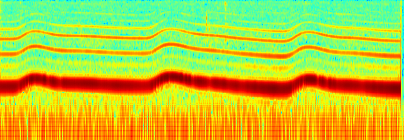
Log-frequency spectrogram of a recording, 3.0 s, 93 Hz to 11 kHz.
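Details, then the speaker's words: Toe pressure assessment with a Hideko ES100V3 Doppler on a supine, rested patient. The pulsing whoosh rises and falls at about 74 per minute as arterial flow returns to the toe while the cuff deflates at no more than 3 mmHg per second; the first signal returns at 125 mmHg. "Focus on both the Doppler screen and the pressure reading on the sphygmomanometer for an obvious visual return of the waveform. You will also notice a significant change in sound frequency when blood flow has returned."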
